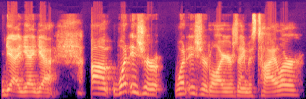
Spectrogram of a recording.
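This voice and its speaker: A woman's voice: fairly low pitch, lively intonation, normal speed, sharp tone. A woman from Mississippi with a Southern accent hosting a podcast interview, chatty and affirming, often laughing along with her guest. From Mississippi, USA. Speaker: podcast host. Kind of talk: casual interview chat.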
